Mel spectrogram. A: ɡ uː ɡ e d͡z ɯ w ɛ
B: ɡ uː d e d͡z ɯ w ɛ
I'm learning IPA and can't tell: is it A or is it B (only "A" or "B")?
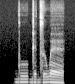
A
